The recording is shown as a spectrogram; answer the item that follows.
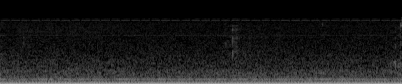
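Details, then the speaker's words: Withings Smart Blood Pressure Monitor arm cuff inflating automatically: a steady low motor hum of the pump running. The reading came out at 137/93. "it's automatic and you'll see it on the right hand side it shows you that the pump is operating cuz it's spinning and the battery level is below"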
